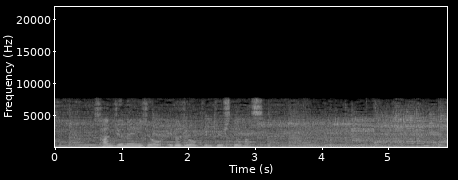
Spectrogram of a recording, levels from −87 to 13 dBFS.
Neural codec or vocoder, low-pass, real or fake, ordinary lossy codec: codec, 16 kHz, 16 kbps, FreqCodec, larger model; none; fake; none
